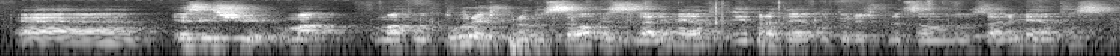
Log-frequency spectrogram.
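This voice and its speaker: A man teaching a university course, explaining ideas with many fillers and tag questions. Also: mid-range voice. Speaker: course instructor. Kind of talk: university lecture. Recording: very echoey, distant, faint room noise.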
